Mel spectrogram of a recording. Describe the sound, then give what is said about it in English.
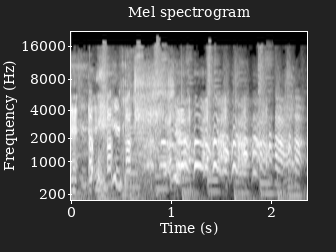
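A voice imitates animal calls, with quavering goat-like bleats mixed with quick nasal duck quacks, repeated in a steady, lively string that stays loud for a couple of seconds. “I've become one with the duck goats.”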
